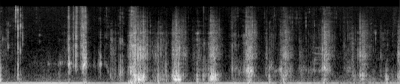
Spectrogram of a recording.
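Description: Close-up crunching and chewing of a crisp puffed-grain oranda snack coated in pistachio ganache: an irregular run of sharp, crisp crunches, loudest in the middle.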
